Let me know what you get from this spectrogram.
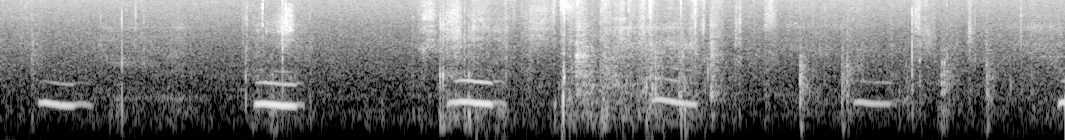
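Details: Black cat named Karma asleep and snoring indoors; soft nasal tones recur about every two seconds, each a short slightly falling whine, with a woman's voice calling her name and faint room noise between breaths.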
